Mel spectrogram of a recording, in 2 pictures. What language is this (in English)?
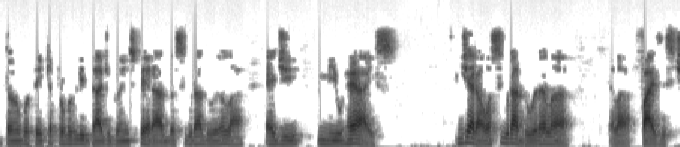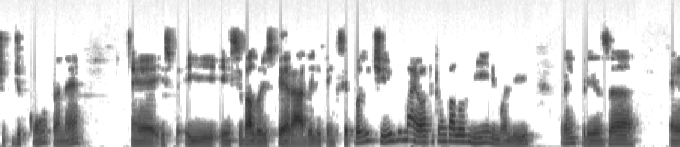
Portuguese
